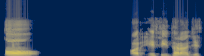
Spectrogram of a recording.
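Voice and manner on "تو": تو said thick and loud; تو with a thick, hard t; heavy emphatic to. Shown as a demonstration. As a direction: make تو heavy. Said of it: "اس کو موٹا کرتے ہیں".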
